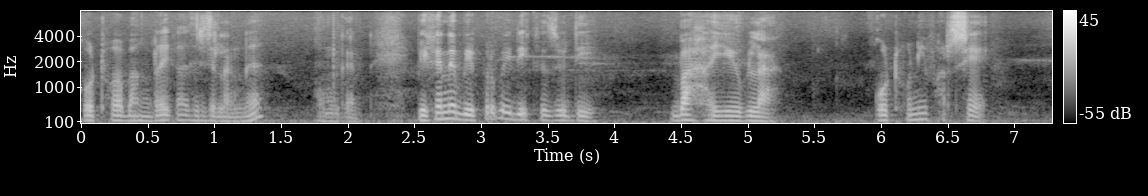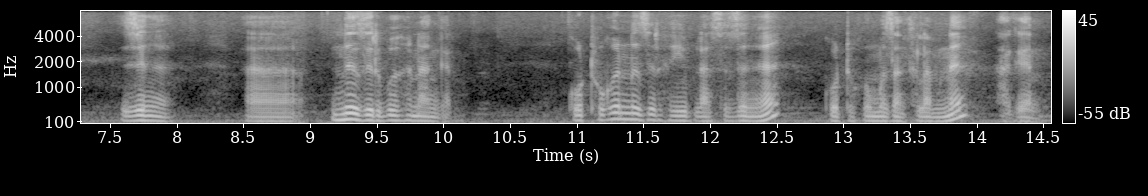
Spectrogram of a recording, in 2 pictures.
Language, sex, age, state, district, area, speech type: Bodo, male, 30-45, Assam, Udalguri, rural, spontaneous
